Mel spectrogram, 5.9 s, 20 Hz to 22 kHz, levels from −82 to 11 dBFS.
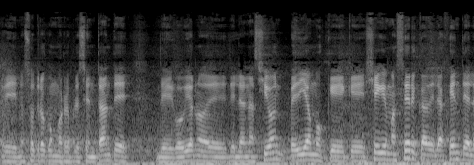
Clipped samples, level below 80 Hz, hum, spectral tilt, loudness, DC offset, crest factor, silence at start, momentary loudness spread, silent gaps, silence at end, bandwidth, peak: under 0.1%; -24 dBFS; none; -5.5 dB/octave; -16 LUFS; under 0.1%; 16 dB; 0 s; 5 LU; none; 0 s; 16 kHz; 0 dBFS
